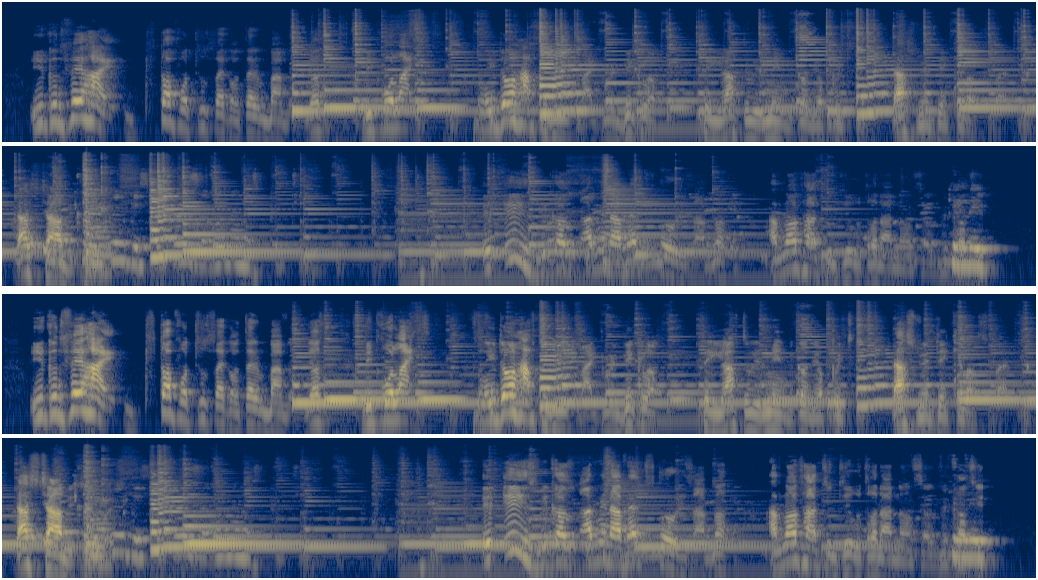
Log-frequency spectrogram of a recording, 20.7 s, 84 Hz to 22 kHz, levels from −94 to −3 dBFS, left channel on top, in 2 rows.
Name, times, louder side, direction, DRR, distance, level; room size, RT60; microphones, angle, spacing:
voice 1, 0.3-1.1 1.6-3.2 3.6-4.1 4.7-6.6 7.0-8.4 8.9-10.1 10.5-11.4 15.1-17.6 18.0-20.0, right 6 dB, 60° right, 0.5 m, -36 dB
sound 1, 2.9-19.3, right 2 dB, 40° left, 3.3 m, -40 dB
voice 2, 10.6-13.5, equal, 55° left, 2.5 m, -45 dB
voice 3, 15.7-16.9 17.2-18.0 18.4-18.5 18.9-20.2, left 1 dB, 80° left, 1.3 m, -45 dB
10.5 x 7.9 x 6.4 m
head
